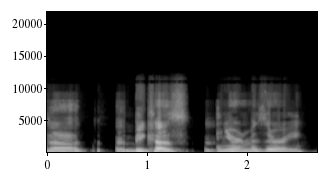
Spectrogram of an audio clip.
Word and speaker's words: Missouri: true Missouri that's true I do say Missouri and one of my best friends people make fun of me but that's true that's how the locals say it y I love it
